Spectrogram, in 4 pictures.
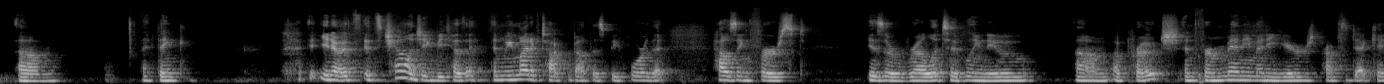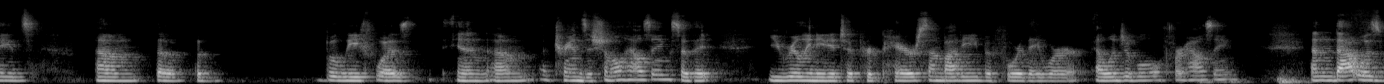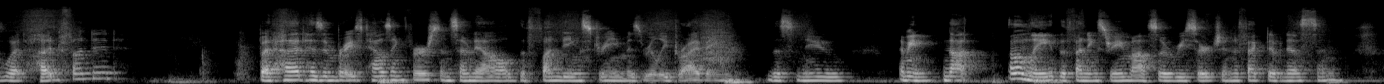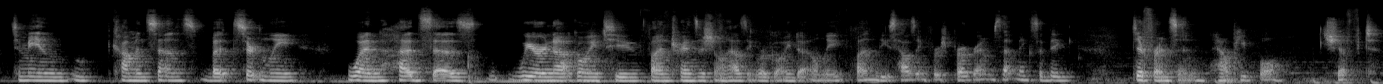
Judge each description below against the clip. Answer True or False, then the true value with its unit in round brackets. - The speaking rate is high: False (140 wpm)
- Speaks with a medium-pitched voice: True (175 Hz)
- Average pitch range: False (1.9 semitones)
